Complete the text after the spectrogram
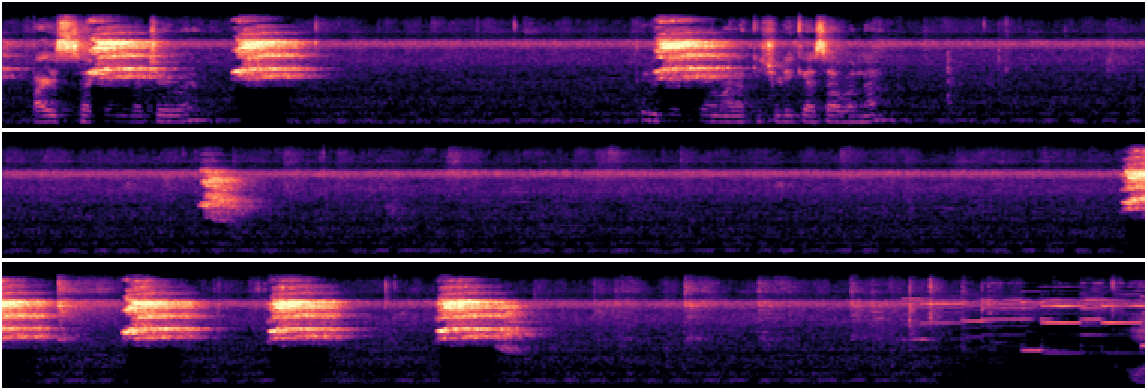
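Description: A microwave oven hums steadily while running.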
